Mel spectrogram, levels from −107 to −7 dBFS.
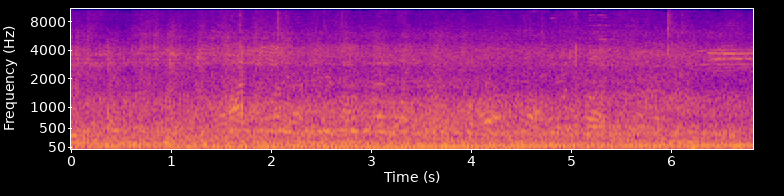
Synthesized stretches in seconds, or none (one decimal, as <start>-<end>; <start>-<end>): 0.0-1.4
